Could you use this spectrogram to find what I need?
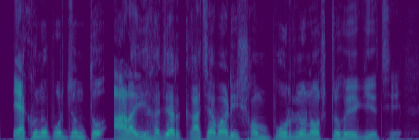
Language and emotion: Bengali, neutral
